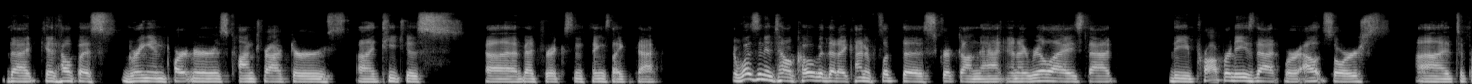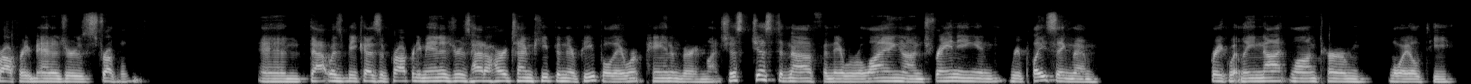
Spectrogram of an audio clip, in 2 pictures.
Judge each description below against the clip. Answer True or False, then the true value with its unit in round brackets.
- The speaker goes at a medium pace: True (165 wpm)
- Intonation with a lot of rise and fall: False (2.6 semitones)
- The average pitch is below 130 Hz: False (140 Hz)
